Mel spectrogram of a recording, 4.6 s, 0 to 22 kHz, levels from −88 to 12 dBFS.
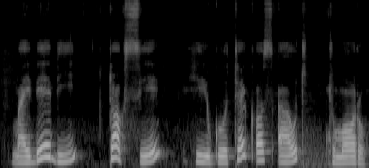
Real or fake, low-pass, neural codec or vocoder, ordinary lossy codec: fake; none; vocoder, 48 kHz, 128 mel bands, Vocos; none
